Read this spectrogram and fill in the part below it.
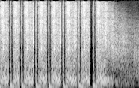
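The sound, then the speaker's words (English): A loud burst of gunshot sound effects, about ten shots fired in a fast, even rapid-fire rhythm before trailing off into a short fading echo. No one speaks. “I got to give gunshots in the chat.”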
